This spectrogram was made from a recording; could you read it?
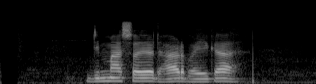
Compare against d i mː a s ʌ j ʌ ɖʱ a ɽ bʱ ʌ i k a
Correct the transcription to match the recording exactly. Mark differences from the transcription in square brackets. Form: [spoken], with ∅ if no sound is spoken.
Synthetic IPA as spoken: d i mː a s ʌ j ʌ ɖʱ a ɽ bʱ ʌ [e] k a

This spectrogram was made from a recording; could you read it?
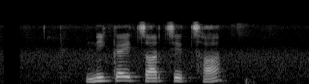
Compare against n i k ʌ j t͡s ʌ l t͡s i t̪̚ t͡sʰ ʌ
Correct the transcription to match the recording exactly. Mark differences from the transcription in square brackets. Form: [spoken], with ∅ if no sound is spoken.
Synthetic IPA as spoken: n i k ʌ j t͡s ʌ [r] t͡s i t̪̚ t͡sʰ ʌ

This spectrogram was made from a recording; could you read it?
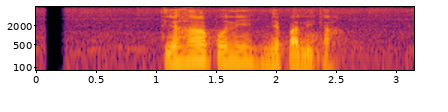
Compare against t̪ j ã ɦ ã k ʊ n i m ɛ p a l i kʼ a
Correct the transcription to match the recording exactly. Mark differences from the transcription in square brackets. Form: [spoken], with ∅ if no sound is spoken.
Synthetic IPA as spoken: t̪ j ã ɦ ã [p] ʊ n i [n] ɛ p a l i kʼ a

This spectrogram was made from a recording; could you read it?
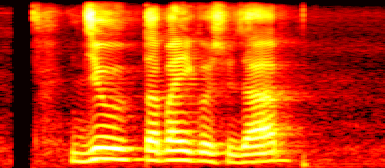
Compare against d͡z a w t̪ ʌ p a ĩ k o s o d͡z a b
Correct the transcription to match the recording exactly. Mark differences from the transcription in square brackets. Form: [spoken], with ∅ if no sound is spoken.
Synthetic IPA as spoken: d͡z [i] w t̪ ʌ p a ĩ k o s [u] d͡z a b

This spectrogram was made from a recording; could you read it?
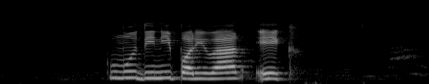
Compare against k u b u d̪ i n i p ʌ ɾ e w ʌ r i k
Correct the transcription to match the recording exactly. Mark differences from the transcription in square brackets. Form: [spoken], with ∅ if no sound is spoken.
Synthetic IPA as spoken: k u [m] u d̪ i n i p ʌ ɾ [i] w [a] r [e] k

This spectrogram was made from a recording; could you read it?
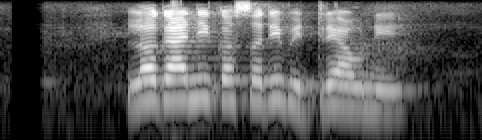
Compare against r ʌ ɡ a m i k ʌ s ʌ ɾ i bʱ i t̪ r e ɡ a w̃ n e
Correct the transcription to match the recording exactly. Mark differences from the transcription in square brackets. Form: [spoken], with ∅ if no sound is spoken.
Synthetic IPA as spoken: [l] ʌ ɡ a [n] i k ʌ s ʌ ɾ i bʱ i t̪ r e [∅] a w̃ n e

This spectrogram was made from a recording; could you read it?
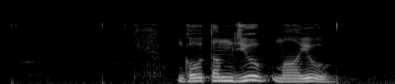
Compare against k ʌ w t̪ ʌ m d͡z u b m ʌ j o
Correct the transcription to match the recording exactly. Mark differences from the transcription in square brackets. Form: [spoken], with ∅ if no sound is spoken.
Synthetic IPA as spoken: [ɡ] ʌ w t̪ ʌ m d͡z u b m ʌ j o

